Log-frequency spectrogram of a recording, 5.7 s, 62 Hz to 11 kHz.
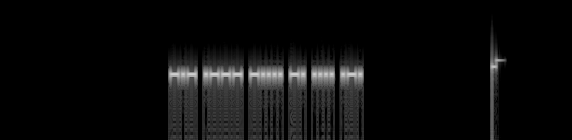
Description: Morse code, heard as a keyed tone, about 42 wpm, 700 Hz. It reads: KJ6NHR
